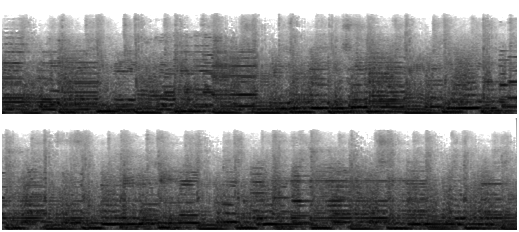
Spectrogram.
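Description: Live Latin dance band playing over a steady beat, with a repeating bass line.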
